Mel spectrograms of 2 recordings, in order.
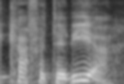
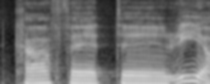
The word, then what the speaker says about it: cafeteria: another word is cafeteria I know you say cafeteria in Spanish different stress you put the stress in Cafeteria on the fourth syllable but in English we say cafeteria we put it on the third syllable and what's interesting that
